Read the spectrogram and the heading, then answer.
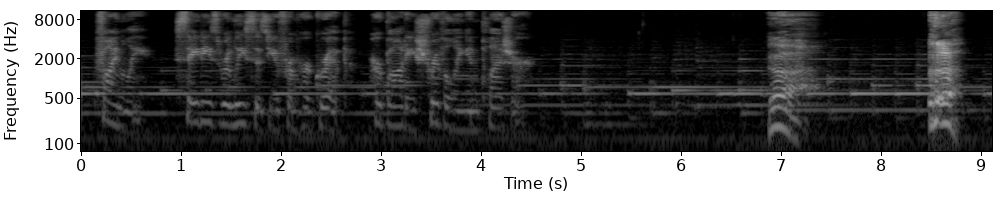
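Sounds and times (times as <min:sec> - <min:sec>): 
speech: 0:00.2 - 0:04.6, 0:06.8 - 0:07.4, 0:08.5 - 0:08.8
harsh raspy coughs or throat-clearing bursts: 0:06.9 - 0:07.4, 0:08.5 - 0:08.8.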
